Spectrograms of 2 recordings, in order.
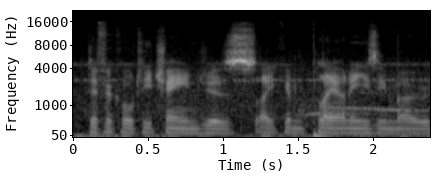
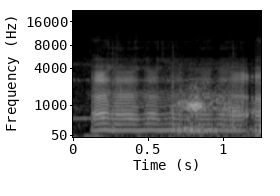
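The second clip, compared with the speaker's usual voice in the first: higher run of separate ha-has; mock evil laugh; 5 semitones higher than usual. Player taunting the zombie dogs, mock evil laugh. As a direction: cackle in a steady string, pitch lifted.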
